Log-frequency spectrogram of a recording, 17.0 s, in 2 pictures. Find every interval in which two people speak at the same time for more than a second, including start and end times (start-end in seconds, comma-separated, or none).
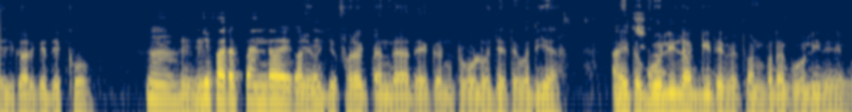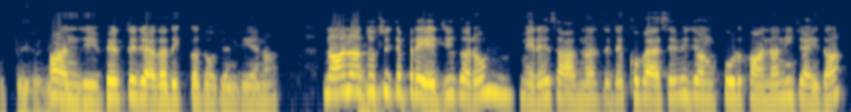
none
